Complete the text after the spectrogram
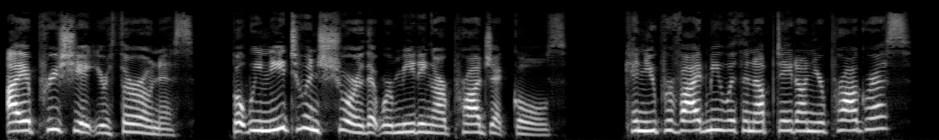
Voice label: synthesized audio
